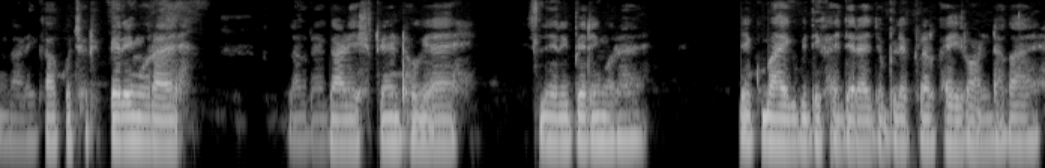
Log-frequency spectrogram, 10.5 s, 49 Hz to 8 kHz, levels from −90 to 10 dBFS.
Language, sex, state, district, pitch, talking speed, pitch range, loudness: Hindi, male, Uttar Pradesh, Ghazipur, 115 Hz, 190 wpm, 110-115 Hz, -24 LUFS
